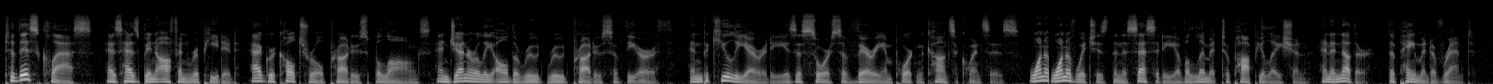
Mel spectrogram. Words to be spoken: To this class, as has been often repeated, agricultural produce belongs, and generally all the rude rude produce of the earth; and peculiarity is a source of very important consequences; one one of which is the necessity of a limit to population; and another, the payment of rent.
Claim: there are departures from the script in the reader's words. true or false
false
